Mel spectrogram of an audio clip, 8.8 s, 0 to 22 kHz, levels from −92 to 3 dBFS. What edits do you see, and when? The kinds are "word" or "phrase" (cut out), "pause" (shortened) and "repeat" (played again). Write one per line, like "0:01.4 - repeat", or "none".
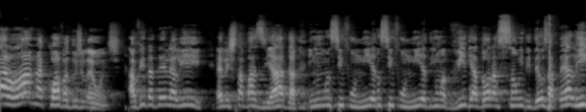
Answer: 0:01.9 - pause
0:05.7 - repeat
0:07.0 - phrase
0:07.9 - word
